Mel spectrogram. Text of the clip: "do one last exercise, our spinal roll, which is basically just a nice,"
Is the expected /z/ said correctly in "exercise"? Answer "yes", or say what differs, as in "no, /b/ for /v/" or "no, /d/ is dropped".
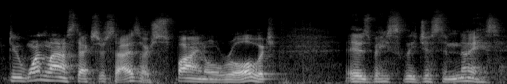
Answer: yes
